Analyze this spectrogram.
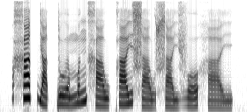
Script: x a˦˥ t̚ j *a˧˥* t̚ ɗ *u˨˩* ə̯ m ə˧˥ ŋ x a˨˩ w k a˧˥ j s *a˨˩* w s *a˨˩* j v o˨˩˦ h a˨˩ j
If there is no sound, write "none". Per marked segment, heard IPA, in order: a˨˩, u˨˩, a˨˩, a˨˩

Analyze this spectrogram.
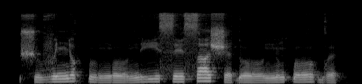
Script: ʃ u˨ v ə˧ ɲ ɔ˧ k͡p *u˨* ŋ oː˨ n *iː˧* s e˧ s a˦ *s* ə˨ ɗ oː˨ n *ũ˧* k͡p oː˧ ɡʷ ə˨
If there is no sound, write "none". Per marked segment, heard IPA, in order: u˨, iː˧, ʃ, ũ˧

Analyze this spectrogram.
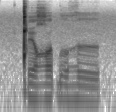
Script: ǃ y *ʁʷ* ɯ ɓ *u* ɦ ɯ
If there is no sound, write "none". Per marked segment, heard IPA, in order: ʁʷ, u

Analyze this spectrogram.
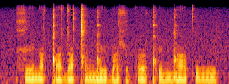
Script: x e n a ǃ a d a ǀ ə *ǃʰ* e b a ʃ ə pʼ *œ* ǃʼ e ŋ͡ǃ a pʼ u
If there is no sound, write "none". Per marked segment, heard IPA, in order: ŋ͡ǃ, œ

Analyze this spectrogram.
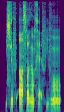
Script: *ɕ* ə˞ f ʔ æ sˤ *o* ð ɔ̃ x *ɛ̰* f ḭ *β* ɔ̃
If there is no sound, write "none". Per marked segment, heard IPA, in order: ɕ, o, æ̰, v

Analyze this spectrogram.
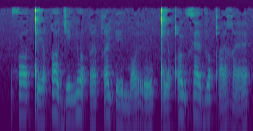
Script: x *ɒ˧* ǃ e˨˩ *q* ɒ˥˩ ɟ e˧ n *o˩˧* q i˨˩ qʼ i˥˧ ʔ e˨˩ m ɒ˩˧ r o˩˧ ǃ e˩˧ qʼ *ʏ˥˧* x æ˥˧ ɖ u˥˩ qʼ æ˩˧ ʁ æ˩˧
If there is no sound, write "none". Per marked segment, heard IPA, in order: ɒ˧, q, o˥˩, u˥˧

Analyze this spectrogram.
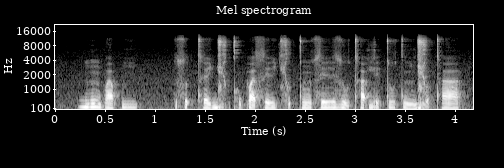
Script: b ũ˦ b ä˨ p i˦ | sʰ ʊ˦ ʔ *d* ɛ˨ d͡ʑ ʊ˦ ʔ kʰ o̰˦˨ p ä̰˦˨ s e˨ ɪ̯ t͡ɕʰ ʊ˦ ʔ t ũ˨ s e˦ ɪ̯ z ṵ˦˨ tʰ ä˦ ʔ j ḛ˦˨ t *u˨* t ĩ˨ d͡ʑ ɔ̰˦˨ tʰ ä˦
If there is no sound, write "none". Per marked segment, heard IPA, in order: tʰ, u˦

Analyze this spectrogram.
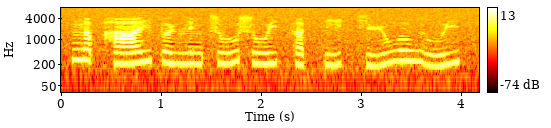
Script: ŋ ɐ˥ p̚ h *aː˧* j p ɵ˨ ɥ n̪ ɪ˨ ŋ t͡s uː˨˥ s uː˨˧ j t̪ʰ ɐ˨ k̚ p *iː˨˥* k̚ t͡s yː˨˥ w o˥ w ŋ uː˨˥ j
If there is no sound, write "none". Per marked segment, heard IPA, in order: aː˨˥, iː˨˥

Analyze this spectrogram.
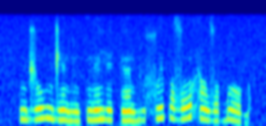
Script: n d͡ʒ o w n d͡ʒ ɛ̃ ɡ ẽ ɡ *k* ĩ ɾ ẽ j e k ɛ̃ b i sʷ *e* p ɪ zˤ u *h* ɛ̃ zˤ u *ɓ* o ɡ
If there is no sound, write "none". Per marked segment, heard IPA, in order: k, e, h, ɓ

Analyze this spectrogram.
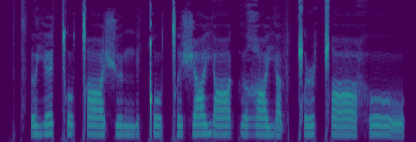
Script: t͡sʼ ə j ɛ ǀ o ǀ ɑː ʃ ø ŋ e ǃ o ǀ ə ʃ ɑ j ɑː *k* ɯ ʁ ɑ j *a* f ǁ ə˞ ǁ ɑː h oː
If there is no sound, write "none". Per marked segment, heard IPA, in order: k, a

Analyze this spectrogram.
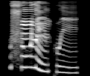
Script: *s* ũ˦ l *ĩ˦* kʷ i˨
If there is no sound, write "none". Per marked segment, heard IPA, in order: s, ĩ˨

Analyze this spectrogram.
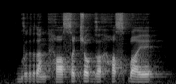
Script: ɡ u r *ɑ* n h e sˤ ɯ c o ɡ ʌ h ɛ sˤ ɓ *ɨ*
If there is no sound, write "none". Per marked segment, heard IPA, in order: a, e

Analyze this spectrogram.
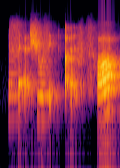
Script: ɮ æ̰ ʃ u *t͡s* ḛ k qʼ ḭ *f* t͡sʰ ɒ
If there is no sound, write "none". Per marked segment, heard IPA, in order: z, f

